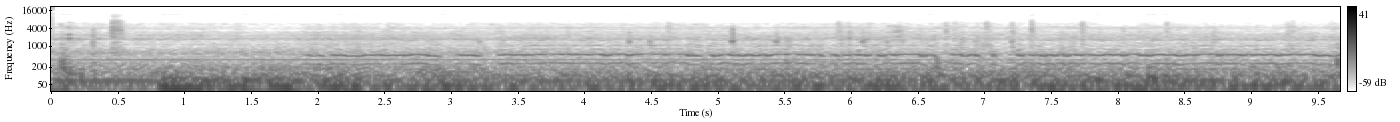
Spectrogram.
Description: BMW E91 xDrive: Humming noise from the drivetrain. What could this be? 🤔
